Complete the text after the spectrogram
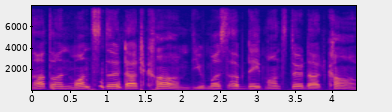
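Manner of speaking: put-on polite Indian accent. Retelling a job call from a caller: imitating the caller's indian accent. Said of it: "a polite little Indian man".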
